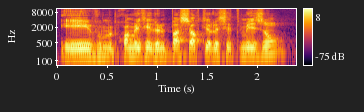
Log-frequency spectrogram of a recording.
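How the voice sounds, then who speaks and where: An actor playing a weary, kindly old judge in a 1960s French radio drama, measured and formal. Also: male voice, fairly high pitch, little pitch movement, fairly bright tone. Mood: earnest. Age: older.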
